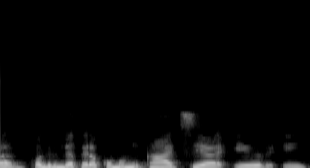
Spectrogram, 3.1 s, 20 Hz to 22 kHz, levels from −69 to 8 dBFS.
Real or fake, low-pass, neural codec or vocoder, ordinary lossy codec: fake; 7.2 kHz; codec, 16 kHz, about 1 kbps, DyCAST, with the encoder's durations; AAC, 32 kbps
